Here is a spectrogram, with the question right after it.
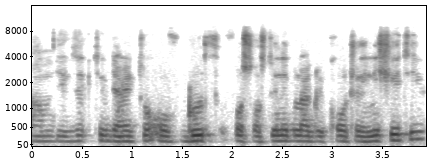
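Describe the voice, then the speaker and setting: A man's dark, mellow tone at fairly high pitch, fairly quick pace, and monotone, flat intonation. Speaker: NGO executive director and farmer. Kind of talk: closing address to training participants.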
